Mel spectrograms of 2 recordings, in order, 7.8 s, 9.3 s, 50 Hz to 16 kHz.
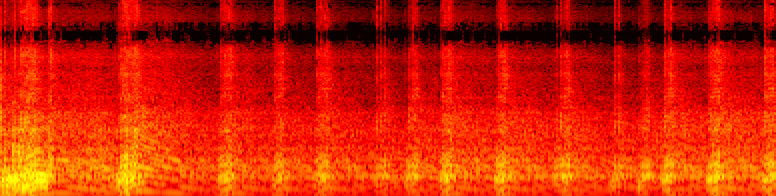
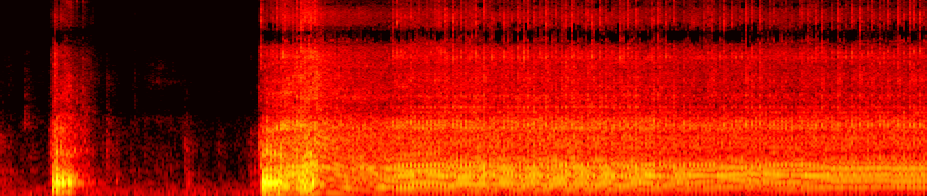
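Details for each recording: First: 1986 Kawasaki KX125 two-stroke bought as no spark, no start, kicked on choke: uneven, stumbling bursts about once a second that rise and fade; fires but won't idle, owner later suspects a fouled, wrong spark plug. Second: 1986 Kawasaki KX125 two-stroke, running after a no-spark no-start repair, spray test around the head gasket for air leaks: steady, even idle that doesn't change, so the head gasket seems fine; normal idle.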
